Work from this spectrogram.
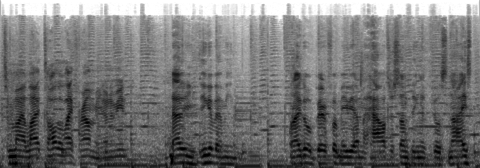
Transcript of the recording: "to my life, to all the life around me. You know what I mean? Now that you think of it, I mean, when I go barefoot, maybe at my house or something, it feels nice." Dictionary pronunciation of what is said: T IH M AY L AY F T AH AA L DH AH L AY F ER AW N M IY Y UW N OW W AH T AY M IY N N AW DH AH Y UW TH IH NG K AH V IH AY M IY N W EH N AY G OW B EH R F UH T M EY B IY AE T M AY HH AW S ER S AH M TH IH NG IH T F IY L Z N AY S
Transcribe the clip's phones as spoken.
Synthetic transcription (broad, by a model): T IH M AY L AY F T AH AA L DH AH L AY F ER AW N M IY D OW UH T AY M IY N N AW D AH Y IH TH IH NG K AH V IH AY M IY N W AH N AY G OW B EH R F UH T M EY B IY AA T M AY HH AW S ER S AH M TH IH NG IH T F IY L Z N AY S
